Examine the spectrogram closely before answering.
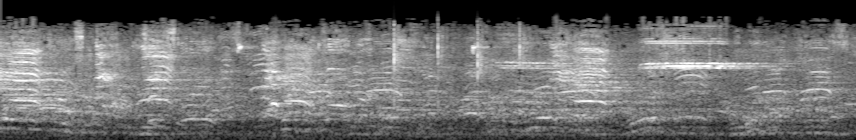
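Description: A crowd of spectators talks and shouts in a large echoing hall.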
